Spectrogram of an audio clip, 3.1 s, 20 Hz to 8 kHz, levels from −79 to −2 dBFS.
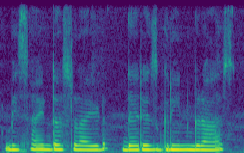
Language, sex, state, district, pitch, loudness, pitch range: English, female, Gujarat, Valsad, 225 Hz, -13 LUFS, 220-235 Hz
